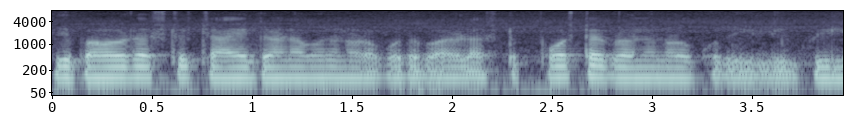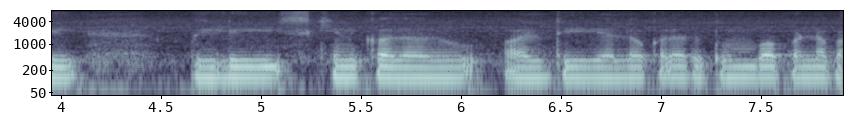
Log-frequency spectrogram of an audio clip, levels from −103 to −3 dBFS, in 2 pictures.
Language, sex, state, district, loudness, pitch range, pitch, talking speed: Kannada, male, Karnataka, Raichur, -31 LUFS, 120-125 Hz, 125 Hz, 130 wpm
